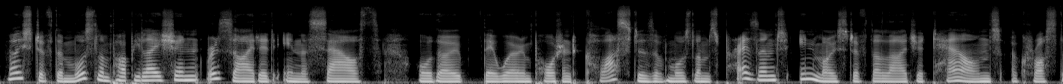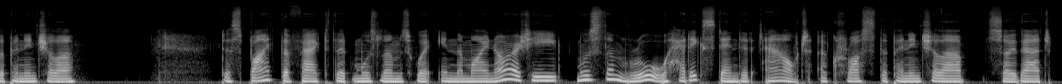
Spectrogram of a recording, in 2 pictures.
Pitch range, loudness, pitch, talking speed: 130-155 Hz, -20 LUFS, 135 Hz, 125 wpm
